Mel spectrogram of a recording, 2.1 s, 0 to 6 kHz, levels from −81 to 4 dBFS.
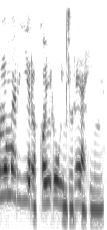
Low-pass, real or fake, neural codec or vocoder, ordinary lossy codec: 5.4 kHz; real; none; MP3, 48 kbps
